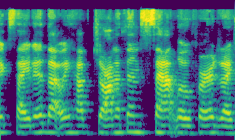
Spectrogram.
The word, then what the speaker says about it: Santlofer: This morning, I'm really excited that we have Jonathan Santlofer.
